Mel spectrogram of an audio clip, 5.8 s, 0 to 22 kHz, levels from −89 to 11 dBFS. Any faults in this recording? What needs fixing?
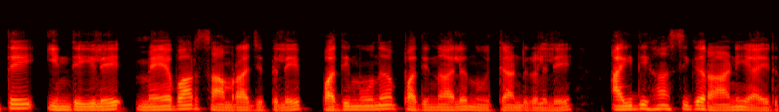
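Nothing needs fixing. The speech carries the band-limited character of the AMR wideband (HD Voice) codec, with nothing above about 7.4 kHz and only light coding texture, which fits one of its higher rates, around 15.85 kbit/s.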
